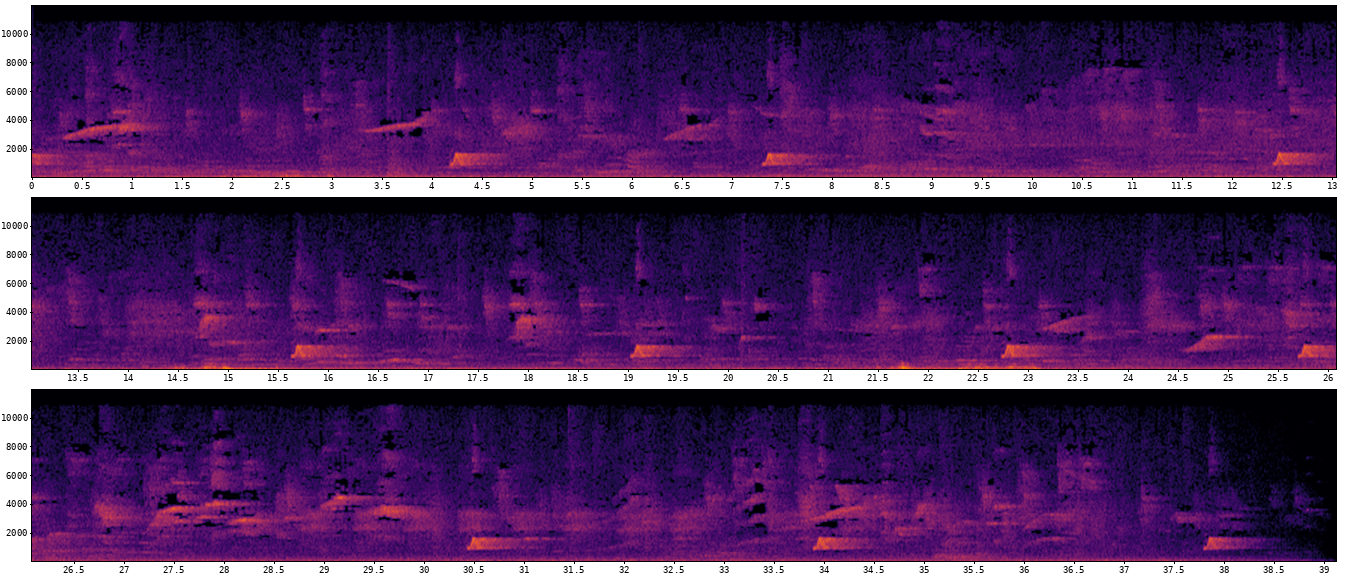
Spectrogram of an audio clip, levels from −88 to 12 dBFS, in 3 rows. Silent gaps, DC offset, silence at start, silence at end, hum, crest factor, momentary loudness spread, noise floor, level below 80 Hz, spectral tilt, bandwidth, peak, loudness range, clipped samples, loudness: none; under 0.1%; 0 s; 0.25 s; none; 26 dB; 14 LU; -57 dBFS; -38 dBFS; -4 dB/octave; 11 kHz; -8 dBFS; 9 LU; under 0.1%; -36 LUFS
